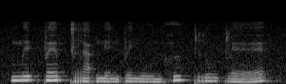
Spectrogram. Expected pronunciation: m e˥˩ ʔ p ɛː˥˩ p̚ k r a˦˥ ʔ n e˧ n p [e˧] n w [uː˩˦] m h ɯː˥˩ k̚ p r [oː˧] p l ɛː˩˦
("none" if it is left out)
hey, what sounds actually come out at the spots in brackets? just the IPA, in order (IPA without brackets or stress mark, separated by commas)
e˧, uː˩˦, uː˧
